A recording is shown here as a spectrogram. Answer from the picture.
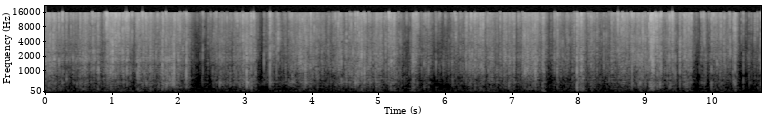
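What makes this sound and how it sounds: Fingertips squeeze, press and crinkle the thin clear plastic wrap sealed around a hand-sized green bath sponge. The result is a quiet, steady, bright crinkling and crackling that runs for about eleven seconds, with almost no low end and only brief dips between presses.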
